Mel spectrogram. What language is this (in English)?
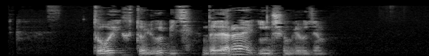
Belarusian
